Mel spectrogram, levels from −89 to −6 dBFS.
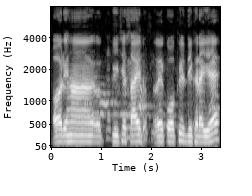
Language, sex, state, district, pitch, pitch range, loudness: Hindi, male, Madhya Pradesh, Katni, 135 Hz, 130-135 Hz, -15 LUFS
